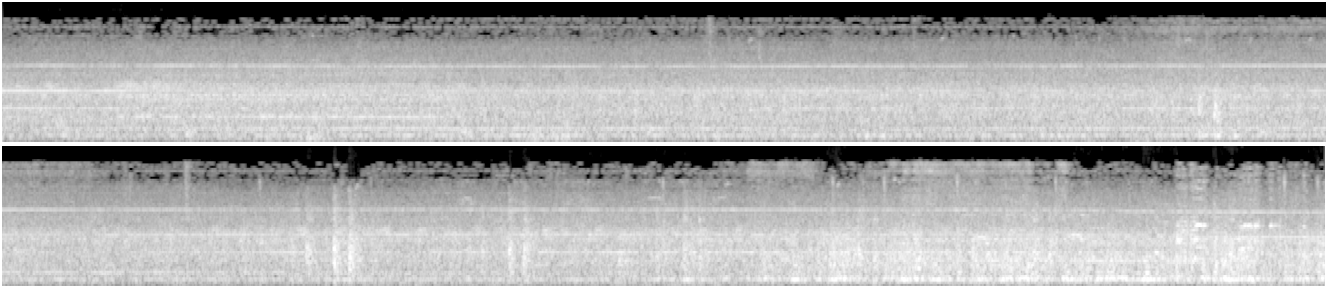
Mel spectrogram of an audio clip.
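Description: An electric train idles nearby with a steady hum.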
